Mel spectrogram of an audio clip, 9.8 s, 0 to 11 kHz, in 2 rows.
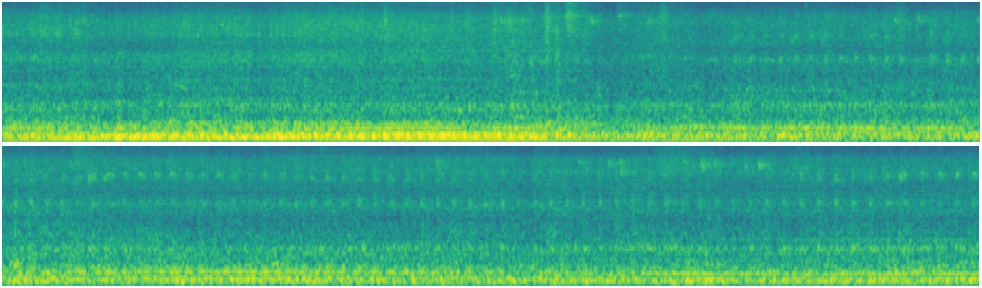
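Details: Bus AL HV48 on route 335: low diesel drone with a loud, rough repeating knock about three to four beats a second; rod knock suspected, not confirmed.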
